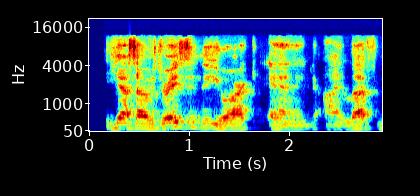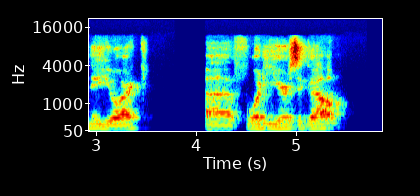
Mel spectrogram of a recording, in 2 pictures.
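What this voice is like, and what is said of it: New York accent. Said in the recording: “I still have my New York accent ... New York accent ... the way he says coffee ... exactly how you say it”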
